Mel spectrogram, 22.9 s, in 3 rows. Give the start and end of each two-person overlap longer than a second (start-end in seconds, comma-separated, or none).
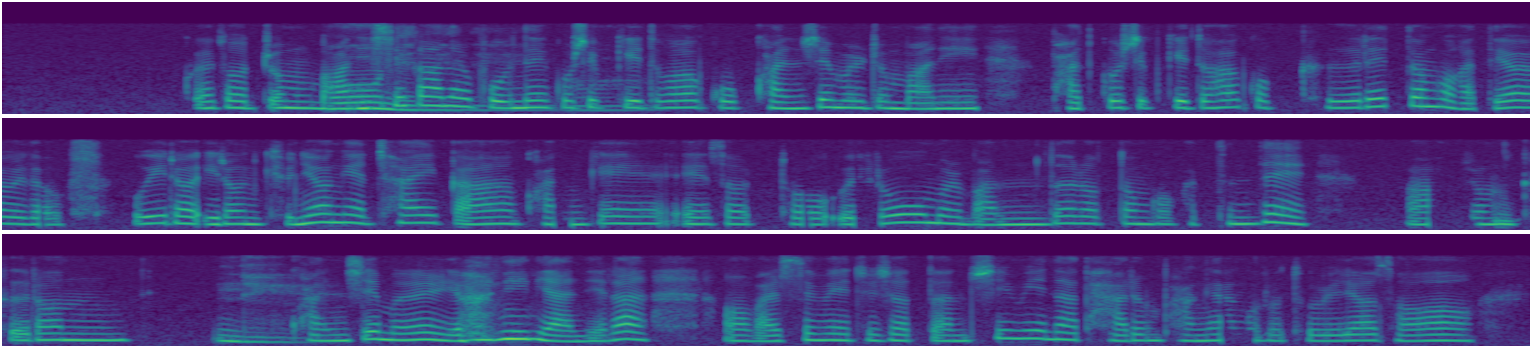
1.6-3.2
